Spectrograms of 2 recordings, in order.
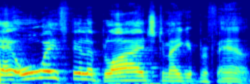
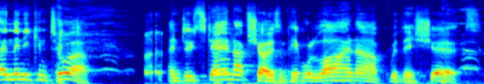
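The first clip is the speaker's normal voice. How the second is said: ordinary talk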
